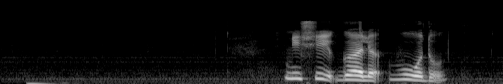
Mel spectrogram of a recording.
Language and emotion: Russian, sad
